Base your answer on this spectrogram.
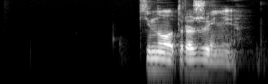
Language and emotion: Russian, neutral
